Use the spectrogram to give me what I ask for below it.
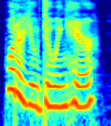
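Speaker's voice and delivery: lightly snapped, annoyed question; snapping. A narrator's reading. Dancer confronts the woman in the alley, mildly snapping. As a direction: snap it with restrained irritation. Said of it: "Trixie snapped".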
